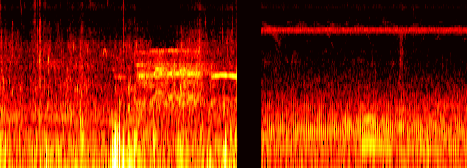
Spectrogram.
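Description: A rooster crows once, about two seconds in, just after a dull thump. After a brief break in the sound, a steady high thin buzz with a low hum beneath it carries on.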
